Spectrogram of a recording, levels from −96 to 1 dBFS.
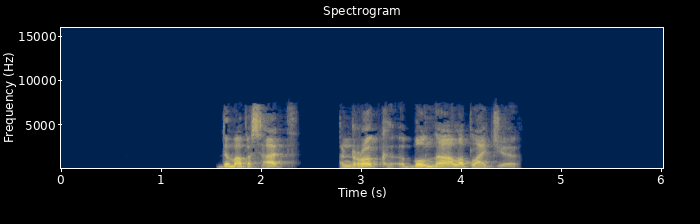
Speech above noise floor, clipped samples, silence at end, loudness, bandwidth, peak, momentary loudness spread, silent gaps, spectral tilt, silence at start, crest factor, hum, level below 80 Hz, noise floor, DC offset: over 74 dB; under 0.1%; 1.45 s; -17 LUFS; 7.6 kHz; -2 dBFS; 12 LU; 2.41-2.78 s; -4 dB/octave; 1.6 s; 18 dB; none; -64 dBFS; under -90 dBFS; under 0.1%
